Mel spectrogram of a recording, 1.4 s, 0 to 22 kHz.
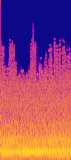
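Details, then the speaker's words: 2002–2005 Ford Explorer with 77,000 miles, driving: a steady low hum under the road rumble from worn rear wheel bearings, which have been replaced before. "it needs new wheel bearings. And not only that, this isn't the first time it's had the wheel bearings replaced."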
